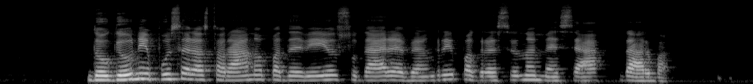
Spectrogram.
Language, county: Lithuanian, Šiauliai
